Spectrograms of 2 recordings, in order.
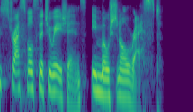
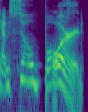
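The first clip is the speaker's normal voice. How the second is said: put-on bored kid; 3 semitones higher, slower than usual. Acting out bored kid's complaint.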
